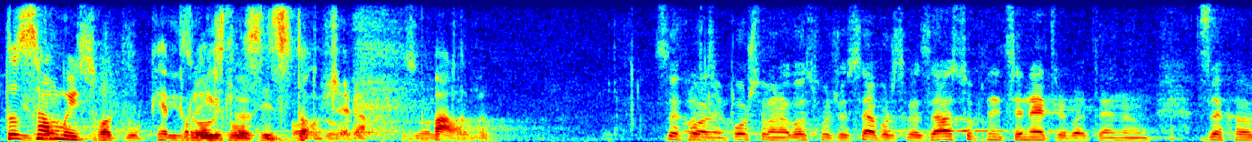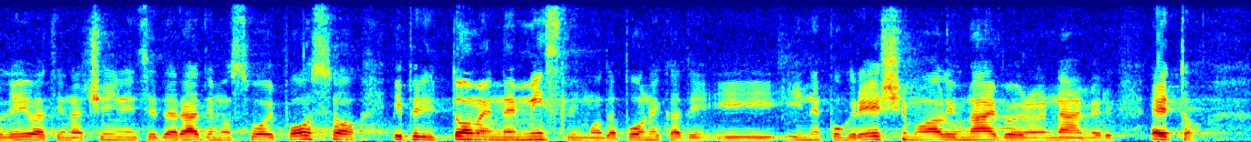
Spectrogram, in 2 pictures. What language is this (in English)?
Croatian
